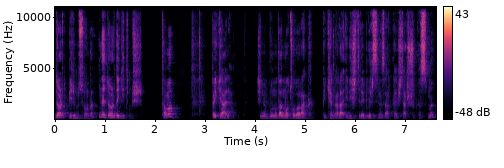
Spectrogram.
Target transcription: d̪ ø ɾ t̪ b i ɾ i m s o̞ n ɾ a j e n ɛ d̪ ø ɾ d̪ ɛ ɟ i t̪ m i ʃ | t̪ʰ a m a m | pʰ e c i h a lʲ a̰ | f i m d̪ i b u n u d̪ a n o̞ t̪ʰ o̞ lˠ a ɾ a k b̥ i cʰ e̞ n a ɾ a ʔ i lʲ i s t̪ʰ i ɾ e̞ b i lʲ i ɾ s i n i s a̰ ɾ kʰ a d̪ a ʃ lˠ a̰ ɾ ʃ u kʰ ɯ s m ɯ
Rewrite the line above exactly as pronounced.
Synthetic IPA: d̪ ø ɾ t̪ b i ɾ i m s o̞ n ɾ a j i n ɛ d̪ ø ɾ d̪ ɛ ɟ i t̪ m i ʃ | t̪ʰ a m a m | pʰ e c i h a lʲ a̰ | ʃ i m d̪ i b u n u d̪ a n o̞ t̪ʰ o̞ lˠ a ɾ a k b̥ i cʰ e̞ n a ɾ a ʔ i lʲ i ʃ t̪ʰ i ɾ e̞ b i lʲ i ɾ s i n i z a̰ ɾ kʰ a d̪ a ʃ lˠ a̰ ɾ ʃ u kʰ ɯ s m ɯ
